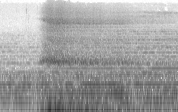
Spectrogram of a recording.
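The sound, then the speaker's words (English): A slow, deep exhale during a guided relaxation breathing exercise. A soft, steady breathy rush begins after half a second and continues evenly to the end over a low, sustained tonal hum. “As we begin, I invite you to take a deep breath with me. Together, let's inhale. Hold it. Now exhale.”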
